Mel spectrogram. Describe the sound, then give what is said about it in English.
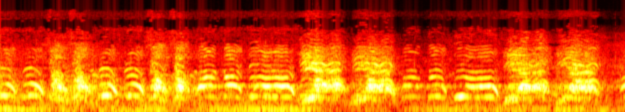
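Protesters on a street in Myanmar chant a slogan, a loud crowd of voices shouting short phrases together in a steady, repeating rhythm of bursts and brief pauses. “Those are people in Myanmar on the street today.”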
